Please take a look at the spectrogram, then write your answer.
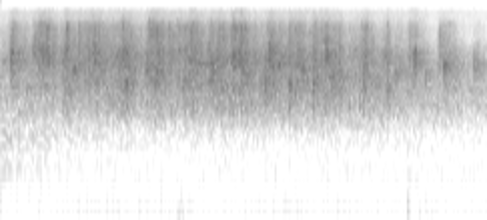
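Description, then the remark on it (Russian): An audience applauds steadily for about five seconds as a club presents someone with a notebook as a gift: a dense, even wash of many hands clapping at a constant level, with no voices on top. “И вот от клуба мы сейчас ему это вручаем, и ваши аплодисменты.”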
